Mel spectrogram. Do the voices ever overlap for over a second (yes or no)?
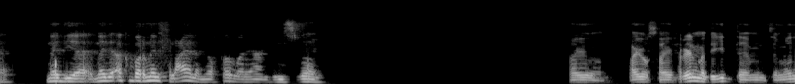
no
